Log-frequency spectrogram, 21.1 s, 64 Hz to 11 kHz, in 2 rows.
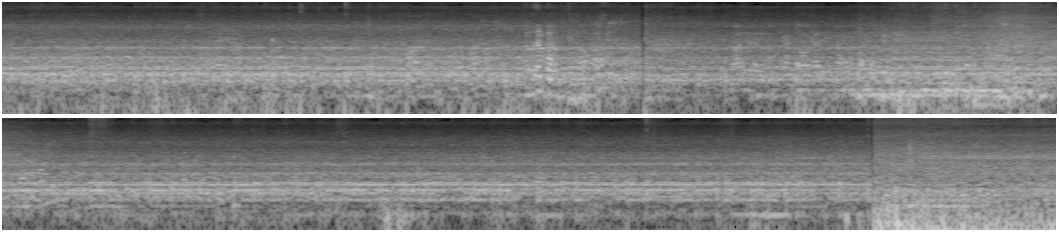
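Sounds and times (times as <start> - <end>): factory machinery humming drone: 0.0 - 21.0.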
